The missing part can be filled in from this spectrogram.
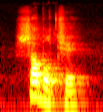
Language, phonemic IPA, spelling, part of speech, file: Dutch, /ˈsabəlcə/, sabeltje, noun, Nl-sabeltje.ogg
- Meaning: diminutive of sabel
